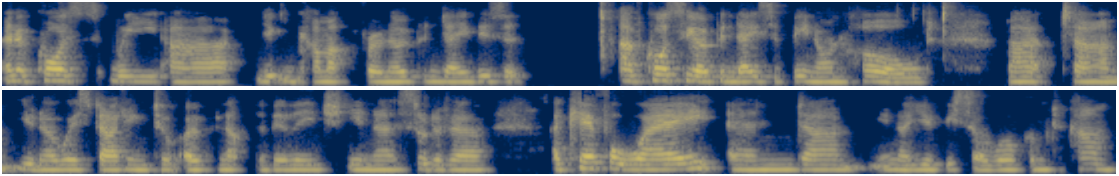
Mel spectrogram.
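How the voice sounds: A woman's fairly low voice with little pitch movement. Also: moderate pace.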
